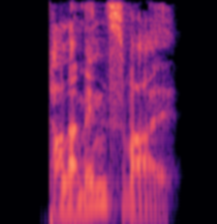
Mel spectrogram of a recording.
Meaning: general election
- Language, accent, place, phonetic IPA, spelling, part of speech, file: German, Germany, Berlin, [paʁlaˈmɛnt͡sˌvaːl], Parlamentswahl, noun, De-Parlamentswahl.ogg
